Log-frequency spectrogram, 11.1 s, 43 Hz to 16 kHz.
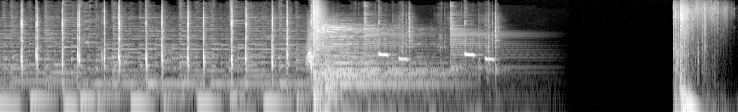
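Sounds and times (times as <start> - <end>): ringing hit: 4.6 - 7.8.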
